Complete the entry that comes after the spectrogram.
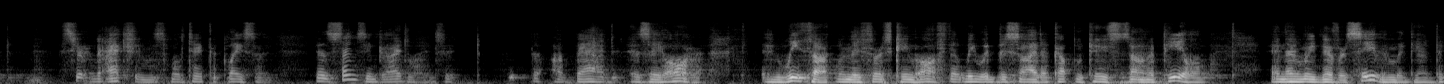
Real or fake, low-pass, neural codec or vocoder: fake; 7.2 kHz; codec, 24 kHz, 1 kbps, SNAC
